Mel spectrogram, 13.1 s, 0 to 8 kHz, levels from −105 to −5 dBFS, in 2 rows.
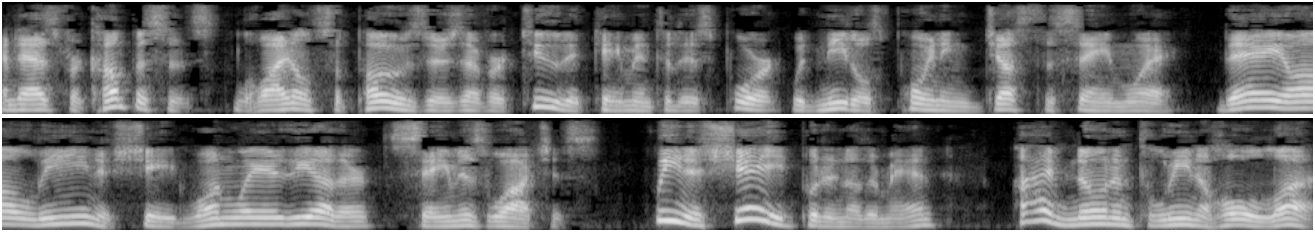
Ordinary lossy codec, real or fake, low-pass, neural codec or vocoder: MP3, 32 kbps; fake; 7.2 kHz; codec, 16 kHz, 4.8 kbps, FACodec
